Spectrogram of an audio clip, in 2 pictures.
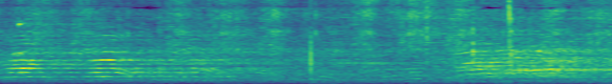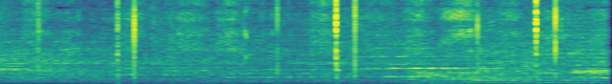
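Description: Indoor volleyball arena ambience between rallies: crowd voices and music, with a few sharp thuds of a volleyball bouncing on the court.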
